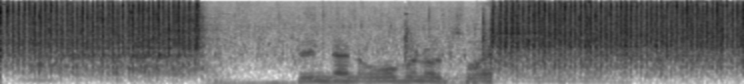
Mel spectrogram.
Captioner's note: soft voices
